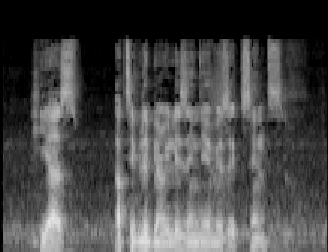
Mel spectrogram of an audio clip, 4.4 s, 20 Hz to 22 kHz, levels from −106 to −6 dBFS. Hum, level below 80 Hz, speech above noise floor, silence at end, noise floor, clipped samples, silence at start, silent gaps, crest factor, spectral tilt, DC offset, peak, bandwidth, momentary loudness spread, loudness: none; -50 dBFS; 30 dB; 0.5 s; -56 dBFS; under 0.1%; 0.45 s; none; 20 dB; -5 dB/octave; under 0.1%; -8 dBFS; 11.5 kHz; 13 LU; -27 LUFS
